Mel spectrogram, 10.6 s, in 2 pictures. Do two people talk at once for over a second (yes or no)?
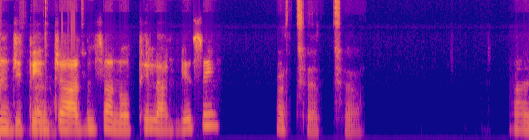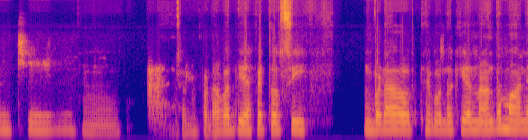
no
